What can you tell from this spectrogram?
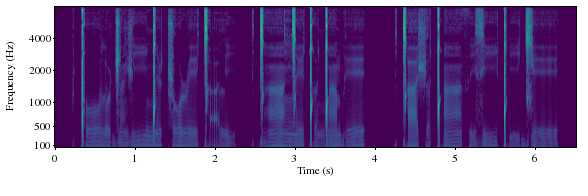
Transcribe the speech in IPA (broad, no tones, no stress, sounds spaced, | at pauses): ǃ oː l o ɖ͡ʐ ã ʒ iː ŋ͡ǃ e ʈ͡ʂ o ɹ eː ǀ a̰ l i | ɡ͡ǀ ãː ŋ͡ǀ e ǃ ə ŋ͡ǃ ã b eː | ǀ a ʃ ʌ ǃʼ ãː θ i z iː ǃʼ iː d͡ʑ eː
